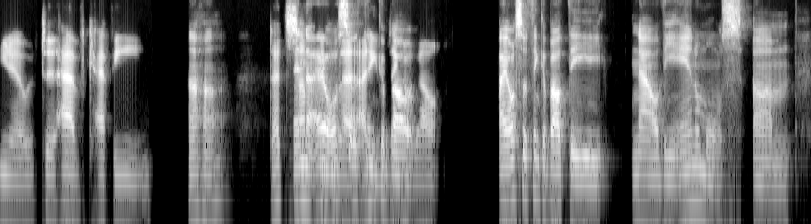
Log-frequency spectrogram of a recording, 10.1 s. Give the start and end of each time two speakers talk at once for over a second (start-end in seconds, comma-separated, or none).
3.7-5.3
